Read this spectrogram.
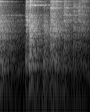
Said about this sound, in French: c'est correct, c'était un bruit de cuillère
